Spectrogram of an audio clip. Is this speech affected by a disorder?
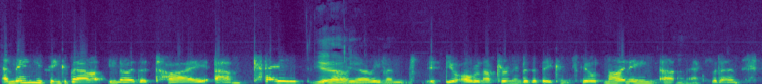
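No.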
